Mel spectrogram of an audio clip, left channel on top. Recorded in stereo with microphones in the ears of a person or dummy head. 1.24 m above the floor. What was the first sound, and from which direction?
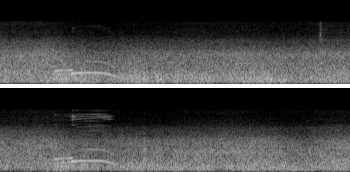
A bird, 65° right (ahead or behind).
